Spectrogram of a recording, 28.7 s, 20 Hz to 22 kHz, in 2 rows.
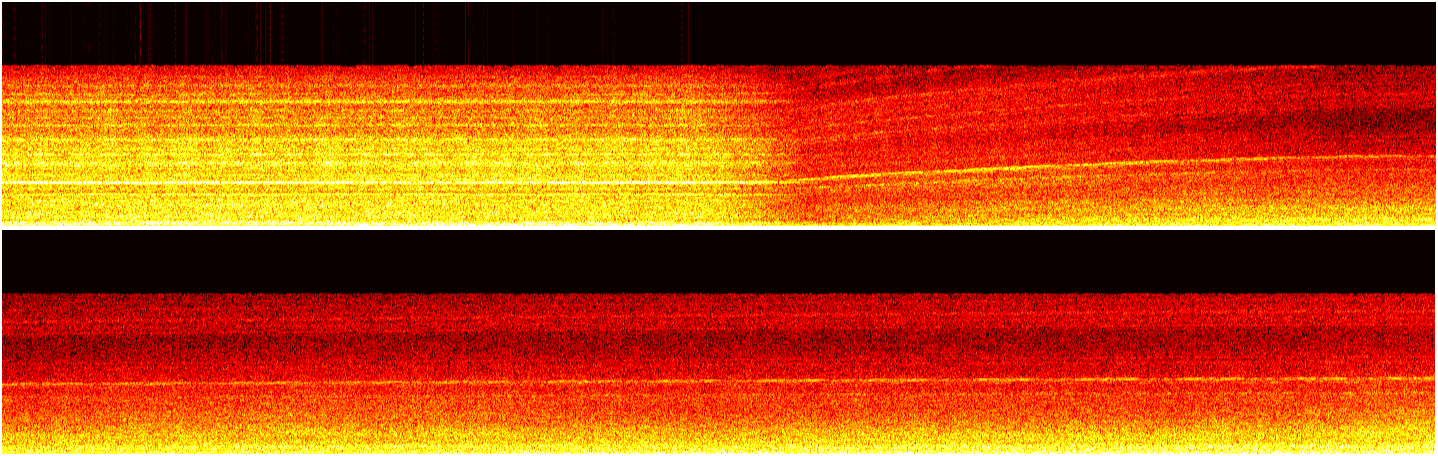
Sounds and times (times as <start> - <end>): Fixed-wing aircraft, airplane: 0.0 - 28.6
Jet engine: 0.0 - 28.6
Propeller, airscrew: 0.0 - 28.6.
